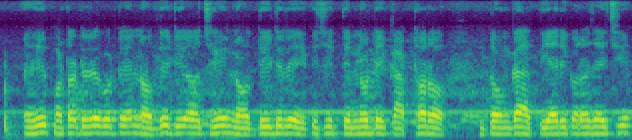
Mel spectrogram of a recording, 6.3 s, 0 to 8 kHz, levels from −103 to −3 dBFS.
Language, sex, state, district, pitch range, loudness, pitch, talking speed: Odia, male, Odisha, Nuapada, 140-150 Hz, -15 LUFS, 145 Hz, 125 wpm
